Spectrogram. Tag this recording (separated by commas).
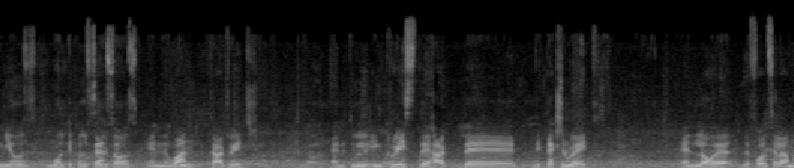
Speech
